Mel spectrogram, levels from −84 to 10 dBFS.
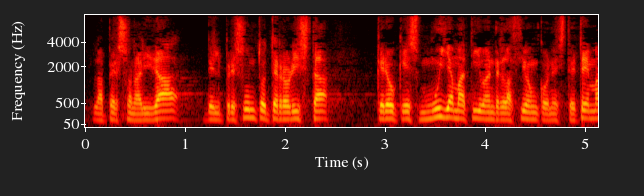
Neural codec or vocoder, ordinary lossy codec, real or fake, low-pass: none; none; real; none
